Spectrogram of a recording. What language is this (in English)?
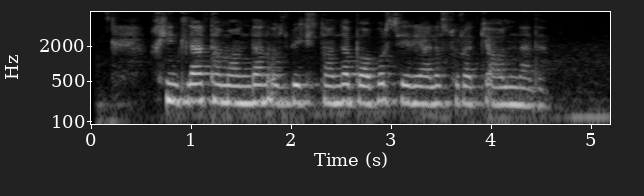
Uzbek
